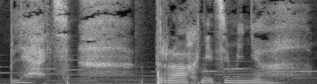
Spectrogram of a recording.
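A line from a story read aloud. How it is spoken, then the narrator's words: Whisper. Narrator (Russian): прошептала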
